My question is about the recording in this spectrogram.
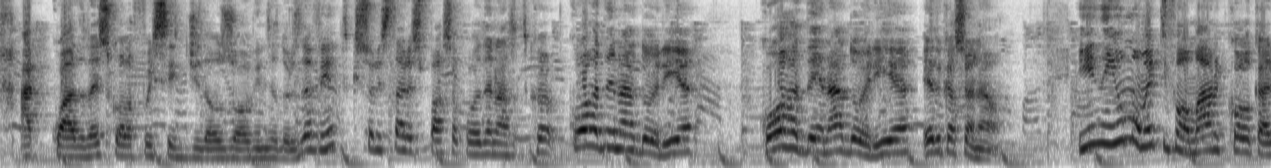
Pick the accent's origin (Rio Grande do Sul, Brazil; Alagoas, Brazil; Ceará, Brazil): Ceará, Brazil; Pra quem tá ouvindo aí, eu sou cearense, eu posso falar o que eu quiser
